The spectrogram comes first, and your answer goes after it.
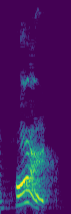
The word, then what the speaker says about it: park: Okay, students, okay, parak is a very different pronunciation. So why don't we pronounce it like a park? Okay, or a park?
